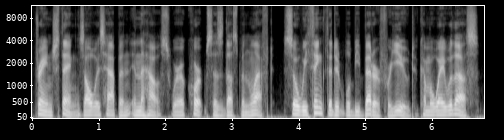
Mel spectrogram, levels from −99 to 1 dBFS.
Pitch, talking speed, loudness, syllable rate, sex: 115 Hz, 255 wpm, -17 LUFS, 5.6 syllables/s, male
